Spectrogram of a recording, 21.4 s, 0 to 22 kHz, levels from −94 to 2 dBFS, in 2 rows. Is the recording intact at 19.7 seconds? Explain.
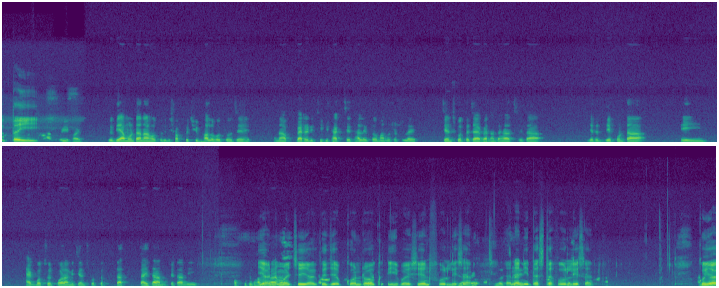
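No. The talker's speech is being pulled down from 14.42 to 19.94 s, dipping as deep as roughly 30 dB over about 3 s in total. This is speech suppressed in double talk, likely an echo canceller ducking its own talker along with the loudspeaker echo while both sides spoke. The level dips, thins or cuts out in pieces. Within that span, from 19.64 to 19.72 s, an echo leak adds a faint copy of the voice, arriving 319 ms late and roughly 15 dB down. It likely comes from loudspeaker pickup the canceller failed to remove. Unlike room reverb, it is a distinct delayed repeat, not a smooth tail.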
